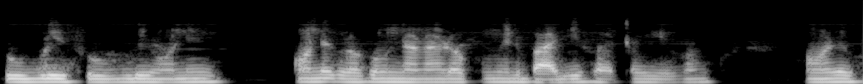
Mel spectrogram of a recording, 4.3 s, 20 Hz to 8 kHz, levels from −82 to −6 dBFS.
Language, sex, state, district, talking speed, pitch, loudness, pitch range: Bengali, male, West Bengal, North 24 Parganas, 150 wpm, 110 Hz, -22 LUFS, 110-115 Hz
